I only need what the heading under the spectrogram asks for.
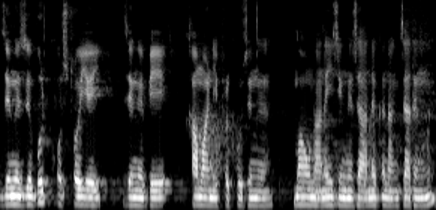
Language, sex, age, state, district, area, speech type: Bodo, male, 45-60, Assam, Chirang, urban, spontaneous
